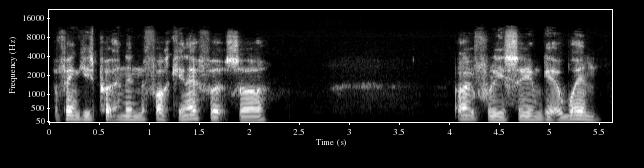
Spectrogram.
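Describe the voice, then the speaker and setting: A man's voice: lowish voice, fairly even intonation, normal speed. A man chatting casually on a podcast, laid-back and swearing freely as he predicts arm-wrestling matches. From England. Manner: laid-back, swears freely, says "you know what I mean".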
